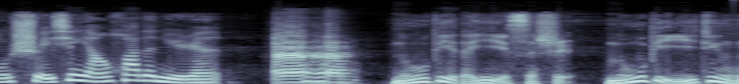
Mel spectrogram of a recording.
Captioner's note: coughs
